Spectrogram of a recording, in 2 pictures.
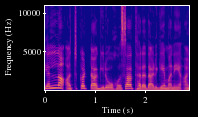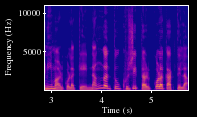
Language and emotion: Kannada, happy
